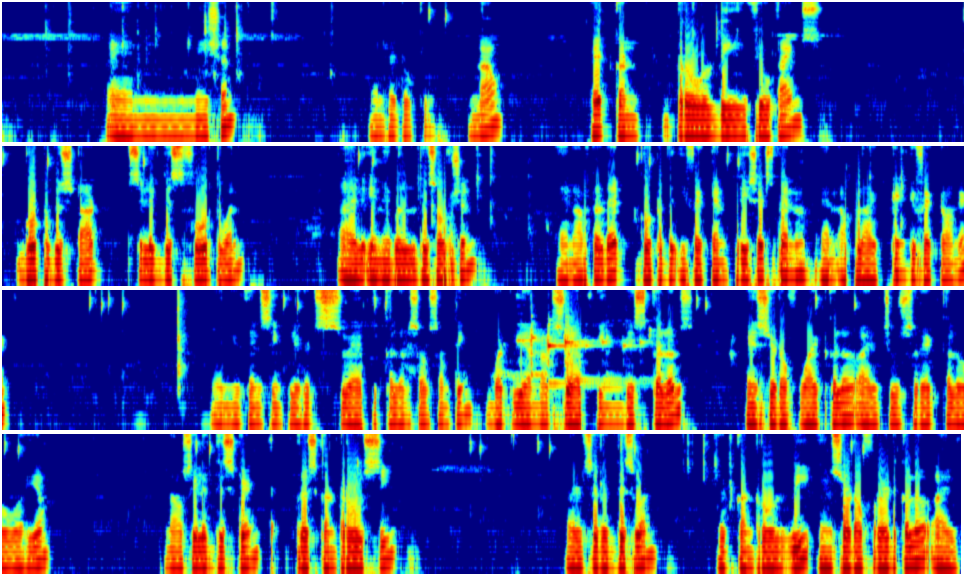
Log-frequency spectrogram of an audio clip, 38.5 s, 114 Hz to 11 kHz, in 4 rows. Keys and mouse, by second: 0.2-2.8 typing, 3.1 Return, 4.2 click, 4.8 -, 6.7 ctrl+d, 9.6-10.9 drag, 13.1 click, 13.7 space, 15.9 click, 17.7-19.1 typing, 20.1 click, 26.1-28.8 drag, 32.4 ctrl+c, 33.5 click, 35.9 ctrl+v, 37.3 click.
